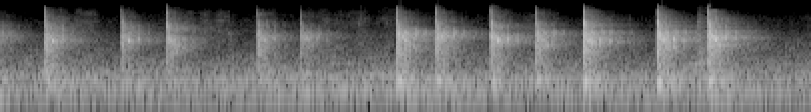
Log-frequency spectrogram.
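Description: Chalk striking and stroking a blackboard as equations are written: a quick, irregular series of short, sharp taps.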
